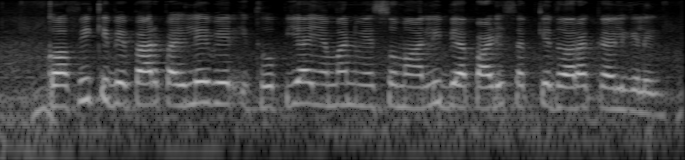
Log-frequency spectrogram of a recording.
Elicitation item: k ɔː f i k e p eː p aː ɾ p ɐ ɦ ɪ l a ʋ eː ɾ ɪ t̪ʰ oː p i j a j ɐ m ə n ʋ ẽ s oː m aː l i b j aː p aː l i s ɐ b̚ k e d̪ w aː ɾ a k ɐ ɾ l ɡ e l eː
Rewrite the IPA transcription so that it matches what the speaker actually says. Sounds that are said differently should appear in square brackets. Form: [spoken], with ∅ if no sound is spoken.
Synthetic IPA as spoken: k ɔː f i k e [b] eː p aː ɾ p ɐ ɦ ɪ l [e] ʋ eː ɾ ɪ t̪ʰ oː p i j a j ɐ m ə n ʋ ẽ s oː m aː l i b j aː p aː [ɽ] i s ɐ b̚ k e d̪ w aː ɾ a k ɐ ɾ l ɡ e l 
